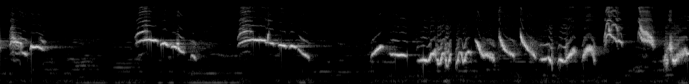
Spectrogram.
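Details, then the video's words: Medan white-rumped shama in full song, used to provoke other shamas into singing: slurred descending whistles in short bursts separated by pauses, then a fast stream of varied sharp whistled notes. "MURAI batu gacor suara unik bikin murai murai batu lain langsung gacor"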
